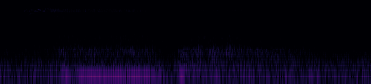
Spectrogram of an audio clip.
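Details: A Boston Terrier sleeping after a run snores with a low, rattling drone that rises and falls with each breath.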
